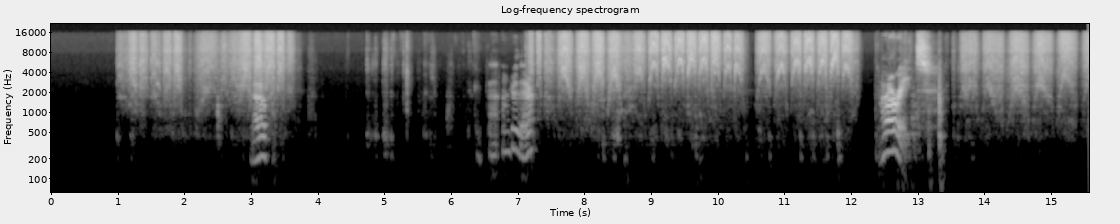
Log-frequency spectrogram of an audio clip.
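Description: A hand rubs briskly over a surface, making a rhythmic scratchy swishing.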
